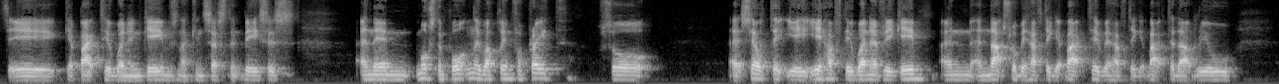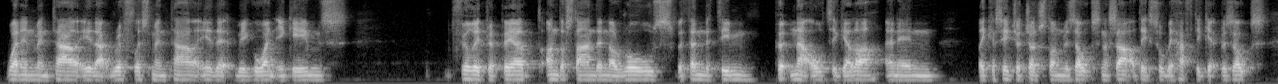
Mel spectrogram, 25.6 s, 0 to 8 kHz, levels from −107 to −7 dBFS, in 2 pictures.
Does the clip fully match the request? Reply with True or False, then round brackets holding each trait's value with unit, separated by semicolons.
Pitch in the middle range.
False (110 Hz)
